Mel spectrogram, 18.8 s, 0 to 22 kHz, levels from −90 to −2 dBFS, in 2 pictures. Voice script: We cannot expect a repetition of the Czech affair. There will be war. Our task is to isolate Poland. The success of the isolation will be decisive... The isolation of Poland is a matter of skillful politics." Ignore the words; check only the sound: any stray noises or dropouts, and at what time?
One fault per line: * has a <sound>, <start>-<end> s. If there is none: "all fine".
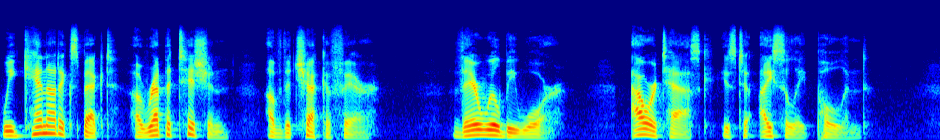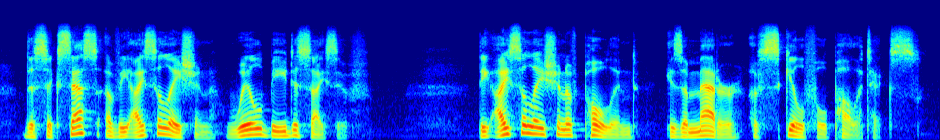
all fine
